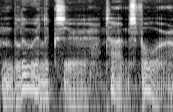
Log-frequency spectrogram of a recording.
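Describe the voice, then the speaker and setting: Soft-spoken delivery plays over music in the background. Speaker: voiceover practice reader. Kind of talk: ASMR wiki reading for sleep.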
